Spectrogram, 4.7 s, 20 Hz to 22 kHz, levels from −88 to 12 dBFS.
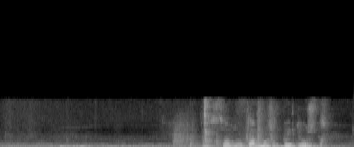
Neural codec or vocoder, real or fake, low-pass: none; real; 7.2 kHz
